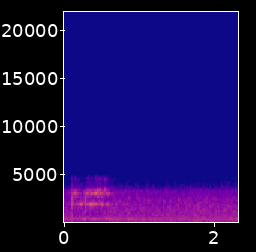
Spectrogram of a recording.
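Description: Steady outdoor background noise, with a short high tone in the first half second.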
